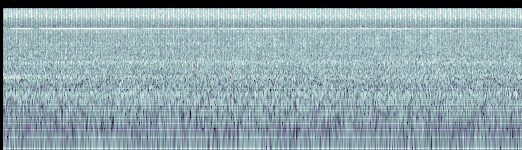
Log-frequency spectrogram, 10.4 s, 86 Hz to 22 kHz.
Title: Tata Nexon (BS6 2020 XZA+S) Petrol Engine noise with and without AC unit turned ON comparison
